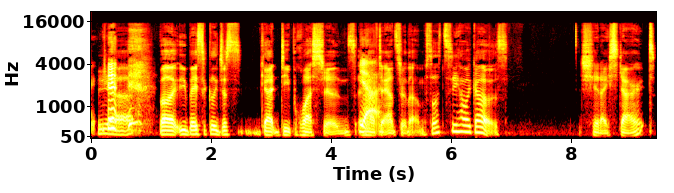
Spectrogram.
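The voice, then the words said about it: Foreign accent. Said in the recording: “my accent. ... Yeah, your accent that you were a foreign cutie.”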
